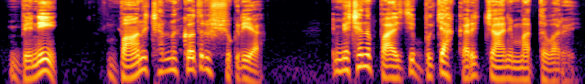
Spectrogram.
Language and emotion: Kashmiri, happy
